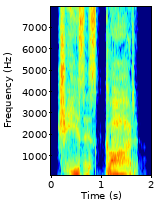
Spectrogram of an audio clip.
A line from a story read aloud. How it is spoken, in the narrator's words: whispered Eccles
